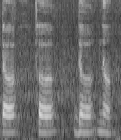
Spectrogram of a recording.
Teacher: हमारी जो जीवा है वो हमारे दांत से स्पर्श करती है, दंत्या हो जाती है, जैसे त थ द न।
